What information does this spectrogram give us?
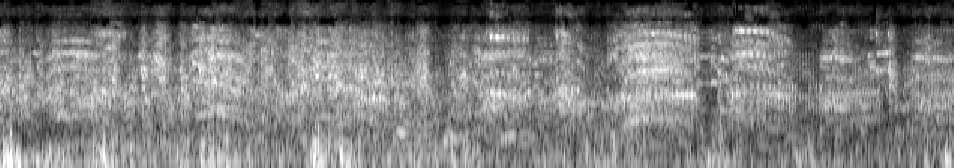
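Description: Silver gulls give harsh, overlapping squawks and cackling calls continuously, several birds at once, with a faint voice possibly in the background.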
